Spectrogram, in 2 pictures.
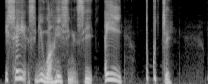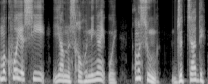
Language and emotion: Manipuri, disgusted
